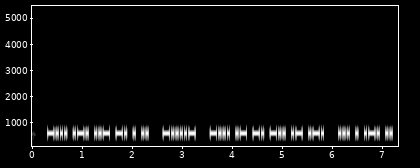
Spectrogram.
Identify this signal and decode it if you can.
Morse code, heard as a keyed tone, about 28 wpm, 600 Hz. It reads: BRUNEI - BANDAR SERI
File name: CW / Practice / NationalCapitals28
